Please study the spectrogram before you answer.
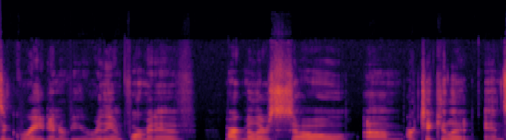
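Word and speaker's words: Millar: Helmsworth not Hemsworth not Helmsworth John with the pronunciations Mark Miller not marar saw a great interview with Mark Miller this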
